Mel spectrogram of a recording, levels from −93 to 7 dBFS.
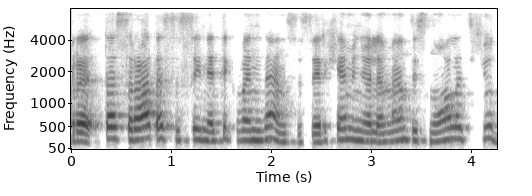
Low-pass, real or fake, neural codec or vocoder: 7.2 kHz; real; none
